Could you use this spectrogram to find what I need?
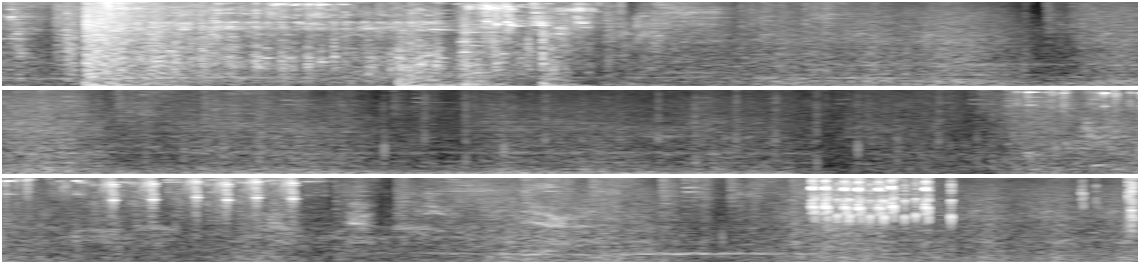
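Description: Game coins jingle and clink as they are collected.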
